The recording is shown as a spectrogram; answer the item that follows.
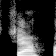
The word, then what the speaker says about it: Jaffa: And he's like, well, I already thought I was saying it right. And I guess it's Jaffa.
